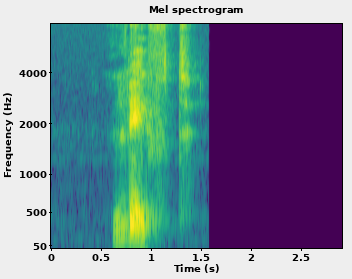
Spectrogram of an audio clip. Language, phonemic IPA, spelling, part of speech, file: Dutch, /left/, leeft, verb, Nl-leeft.ogg
- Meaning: inflection of leven: 1. second/third-person singular present indicative 2. plural imperative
